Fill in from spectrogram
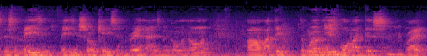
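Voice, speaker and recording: A man with an American accent speaks at a medium pitch. Noticeable background noise runs behind him. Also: moderate pace. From Brooklyn, New York. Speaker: spoken word poet. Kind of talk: live stage talk to audience. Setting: live venue. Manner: upbeat, energetic.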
